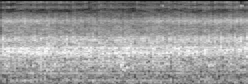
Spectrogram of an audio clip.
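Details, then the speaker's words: Toyota Rush idling smoothly after replacement of the leaking high-pressure power steering hose that caused heavy, noisy steering; pump was fine, no whine or groan, steering back to normal. "penggantian selang power steering yang mengalami kebocoran ya yaitu yang membuat pada saat diputar itu bunyi sudah selesai kita perbaiki"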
